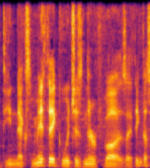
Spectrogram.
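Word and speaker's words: Nerþuz: next mythic, which is Nervuz. I think that's how you say her name. It's not a P or a B, it's V. Nervuz, I think. That's how Faye said it, I believe.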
